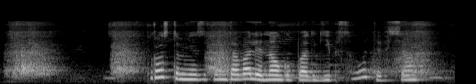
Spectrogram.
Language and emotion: Russian, sad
